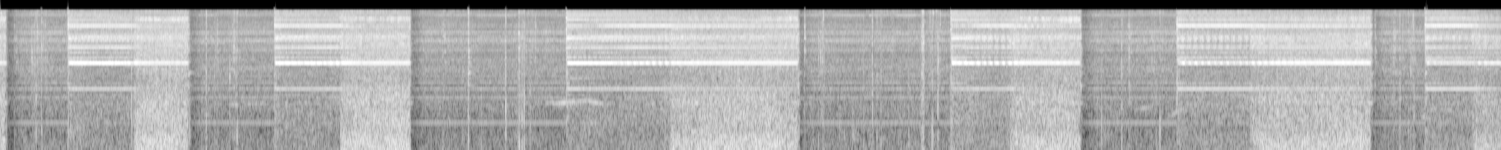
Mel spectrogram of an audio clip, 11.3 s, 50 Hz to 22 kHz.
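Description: Horizontal metal-cutting bandsaw cutting EN8 mild steel bar into short lengths: a high-pitched ringing, rasping blade noise. Loud stretches of one to two seconds start and stop abruptly, with quieter stretches between them.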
